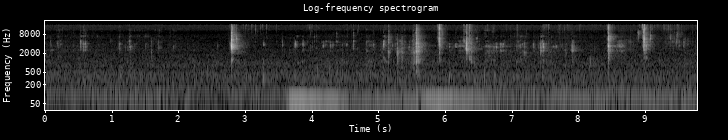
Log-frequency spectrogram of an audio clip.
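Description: A person chewing a mouthful of broccoli with her mouth closed, with soft wet mouth clicks. A single sharp click comes about three seconds in, and a low rumble runs for a few seconds after it.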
